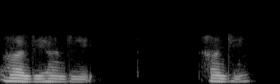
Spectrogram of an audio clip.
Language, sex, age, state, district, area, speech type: Punjabi, male, 30-45, Punjab, Tarn Taran, urban, conversation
